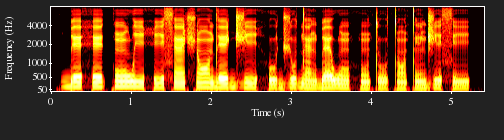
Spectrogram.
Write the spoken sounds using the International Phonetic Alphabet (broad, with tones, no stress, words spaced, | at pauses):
ɡ͡be˦he˦ kũ˦wi˦˨hi˧ sɛ̃˦ ʃɔ̃˦de˦d͡ʒi˦˨ hu˧d͡ʒu˦dɛ̃˧ɡ͡bɛ˦ wũ˧hũ˨tu˨ tɔ̃˨tĩ˨˦d͡ʒi˦˨ si˧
